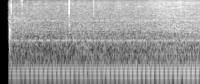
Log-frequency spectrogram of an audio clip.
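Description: A steady low engine drone, slowly growing louder.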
